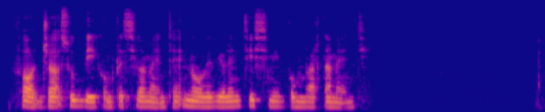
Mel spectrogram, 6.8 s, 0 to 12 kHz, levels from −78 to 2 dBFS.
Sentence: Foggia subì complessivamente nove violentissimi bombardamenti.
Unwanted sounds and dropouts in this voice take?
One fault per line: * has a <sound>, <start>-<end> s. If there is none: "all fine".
all fine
